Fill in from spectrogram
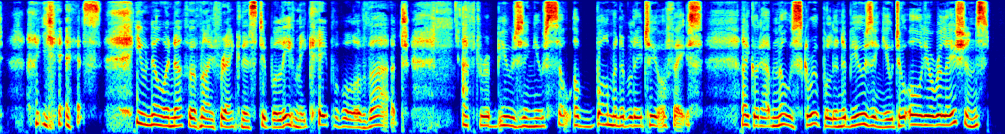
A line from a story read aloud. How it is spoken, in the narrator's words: Elizabeth coloured and laughed as she replied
